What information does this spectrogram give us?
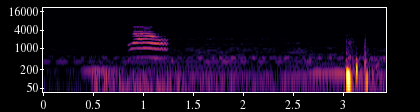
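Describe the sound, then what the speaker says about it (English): A real cat meows once, a drawn-out rising-and-falling call, in the background behind Minecraft play, followed by a few soft thumps near the end. "There's meowing going on in the background."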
